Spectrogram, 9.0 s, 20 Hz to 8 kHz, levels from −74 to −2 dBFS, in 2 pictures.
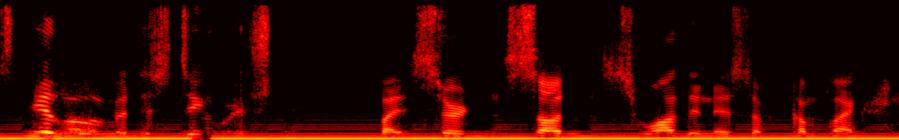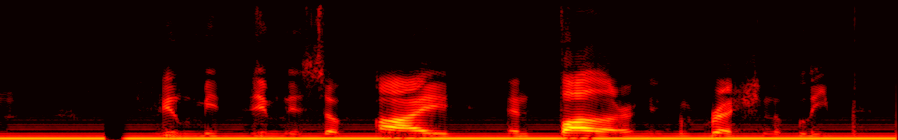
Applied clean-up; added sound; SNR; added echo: neural diffusion model UNIVERSE++.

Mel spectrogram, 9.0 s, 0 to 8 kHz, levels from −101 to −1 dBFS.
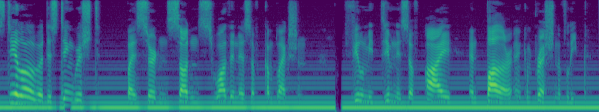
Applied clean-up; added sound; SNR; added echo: neural mask model RNNoise.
